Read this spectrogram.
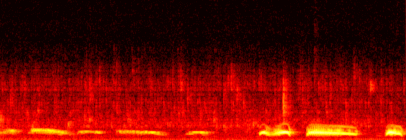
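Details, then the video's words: Two spotted doves, a decoy and a wild bird, cooing in challenge: softer, more distant coos come first, then three loud, close, rough coo notes with a quick rising-falling shape. "cu gáy giọng thổ pha thúc GÙ đấu với bổi, tiếng gáy bổi nghe rất ghét và gáy theo hiệu quả"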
